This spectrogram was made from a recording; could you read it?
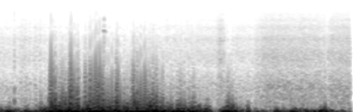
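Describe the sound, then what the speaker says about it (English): Wind gusting across an outdoor disc golf course, roaring as strong buffeting against the microphone for a few seconds before easing into gentler gusts. "Lots of wind"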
